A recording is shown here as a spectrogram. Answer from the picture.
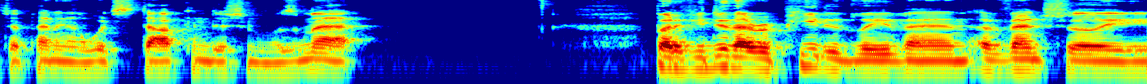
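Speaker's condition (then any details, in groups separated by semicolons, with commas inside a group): No condition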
